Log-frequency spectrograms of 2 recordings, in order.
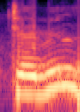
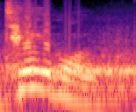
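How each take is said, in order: First: The word is said with a Bengali pronunciation. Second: The word is said with an English pronunciation. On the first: "টেবিল যেটাকে আমরা বলি বাংলায়" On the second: "এটার English হলো টেবল"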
